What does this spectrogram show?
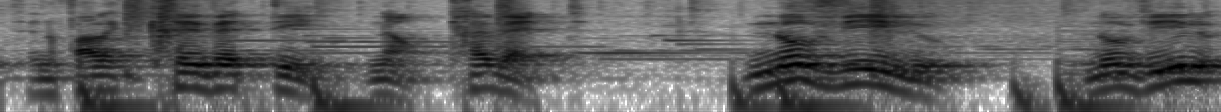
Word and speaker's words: crevette: Camarão, é crevette.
